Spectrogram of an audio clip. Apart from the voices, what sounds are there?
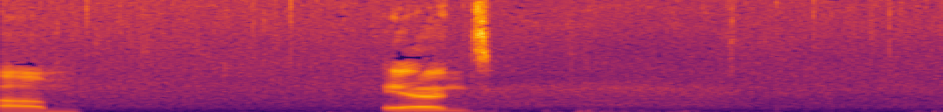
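heavy rain pouring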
